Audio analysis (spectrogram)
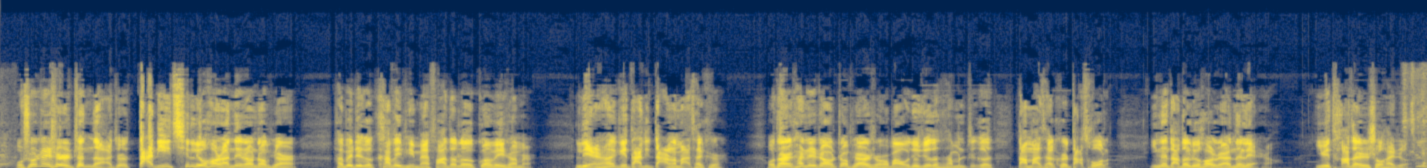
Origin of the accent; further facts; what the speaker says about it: Changchun, Jilin, China; 就在我们老家长春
